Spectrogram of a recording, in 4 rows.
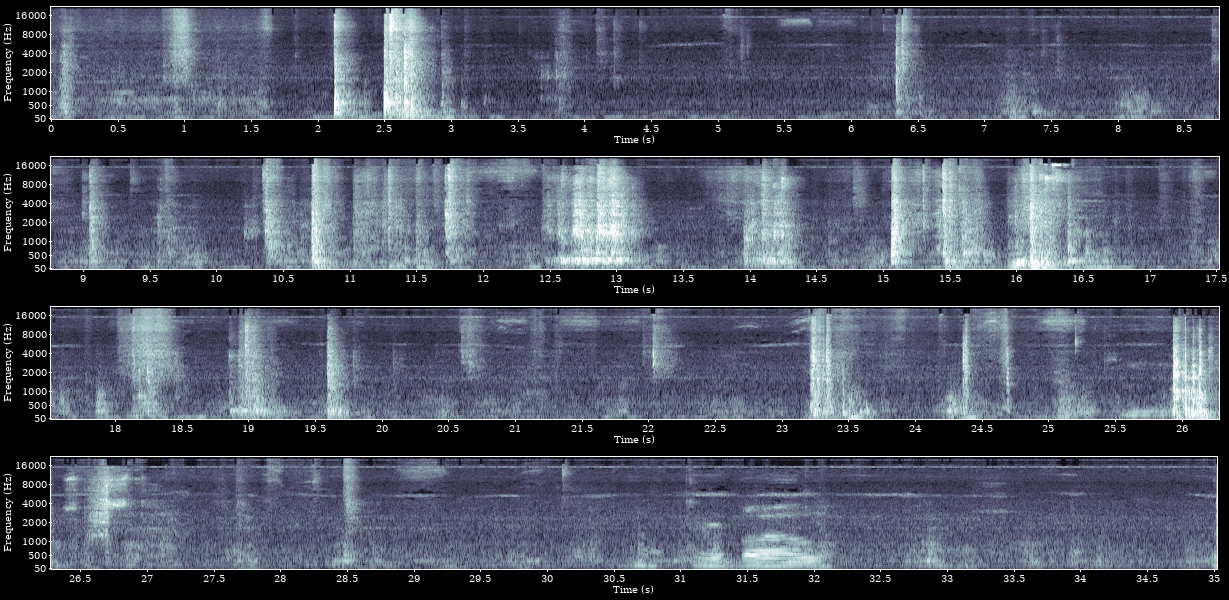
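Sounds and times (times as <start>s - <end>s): knocks and clicks on plastic: 25.9s - 26.4s.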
